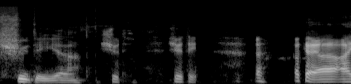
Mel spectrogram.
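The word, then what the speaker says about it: Ncuti: all right uh yeah apparently the english silence pronounced shooty yeah should shoot okay i i like i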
